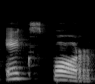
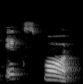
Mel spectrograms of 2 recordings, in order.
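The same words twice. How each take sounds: First: The word ends without any t sound. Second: The word ends with an added t sound. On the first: The speaker calls it right. "yang benar adalah ekspor. Biasa tidak menggunakan T" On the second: The speaker calls it wrong. "kadang kita mengucapkan seperti orang asing"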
